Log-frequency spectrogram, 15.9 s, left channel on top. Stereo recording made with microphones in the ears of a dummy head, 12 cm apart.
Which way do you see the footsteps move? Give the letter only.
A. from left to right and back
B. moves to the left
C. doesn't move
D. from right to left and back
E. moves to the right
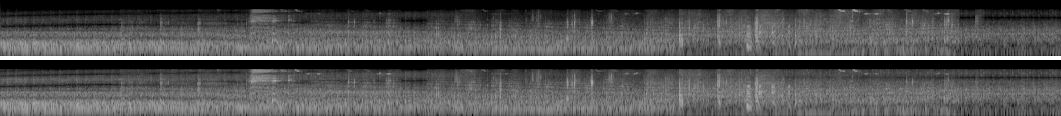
B.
